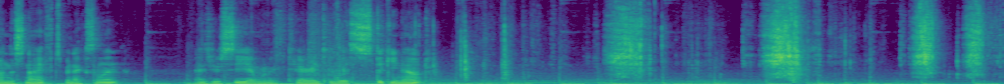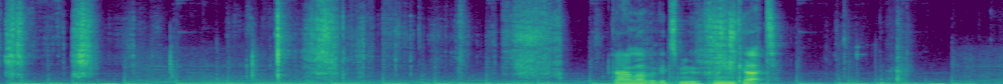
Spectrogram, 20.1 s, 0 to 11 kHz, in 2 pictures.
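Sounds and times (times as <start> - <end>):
knife slicing paper: 6.0 - 6.6, 7.5 - 8.3, 9.0 - 11.4, 12.9 - 15.7, 16.9 - 17.5.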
